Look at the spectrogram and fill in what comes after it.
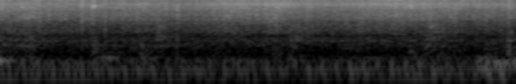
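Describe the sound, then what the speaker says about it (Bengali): Potato, radish and radish greens stir-frying in a pan, a dense continuous sizzle close up with faint stirring, no talking. "এবার একটু ভাজা ভাজা করে নেব"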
